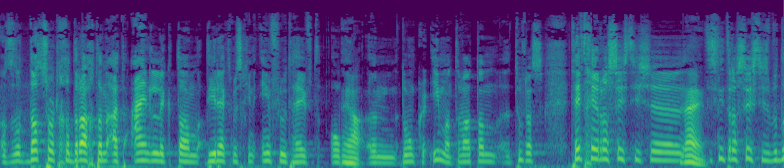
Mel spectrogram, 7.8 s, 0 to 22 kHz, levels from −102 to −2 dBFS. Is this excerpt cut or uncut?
cut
